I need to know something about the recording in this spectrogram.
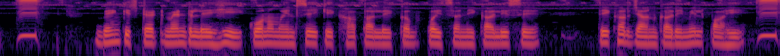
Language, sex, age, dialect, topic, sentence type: Chhattisgarhi, male, 18-24, Northern/Bhandar, banking, statement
